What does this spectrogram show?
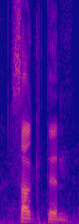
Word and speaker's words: Sugden: Do you not like my pronunciation? What? It's wrong, so no. Sugden. Can you say it again? Sugden. Okay. Not Sudge.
